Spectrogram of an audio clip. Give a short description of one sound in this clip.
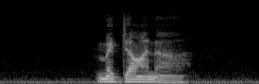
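A man speaks briefly and close up, with expression.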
